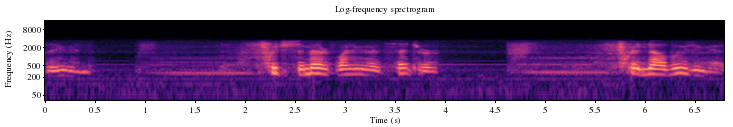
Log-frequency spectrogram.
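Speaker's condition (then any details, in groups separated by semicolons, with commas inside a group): ALS; speech getting worse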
